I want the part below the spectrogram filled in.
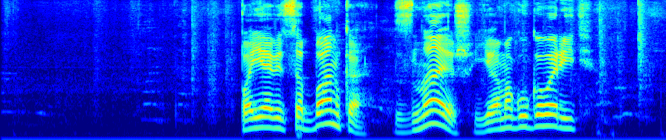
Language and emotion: Russian, angry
